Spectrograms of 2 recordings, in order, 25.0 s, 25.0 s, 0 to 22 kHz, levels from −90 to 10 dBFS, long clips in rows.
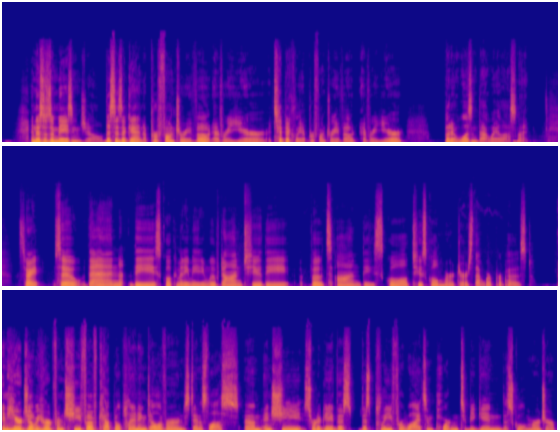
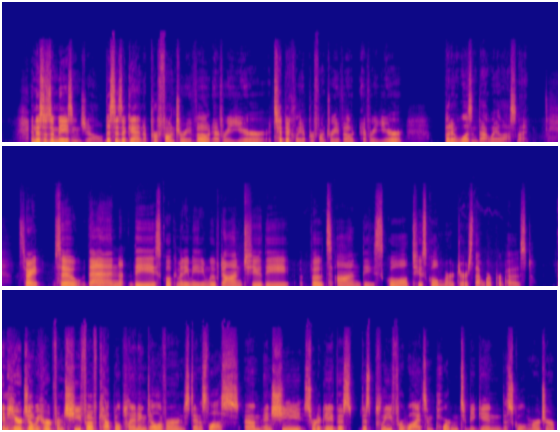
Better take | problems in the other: first | thin; somewhat; fading below 350 Hz

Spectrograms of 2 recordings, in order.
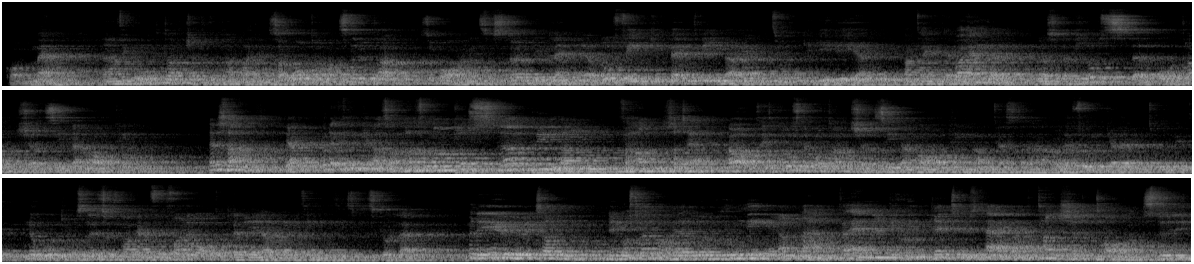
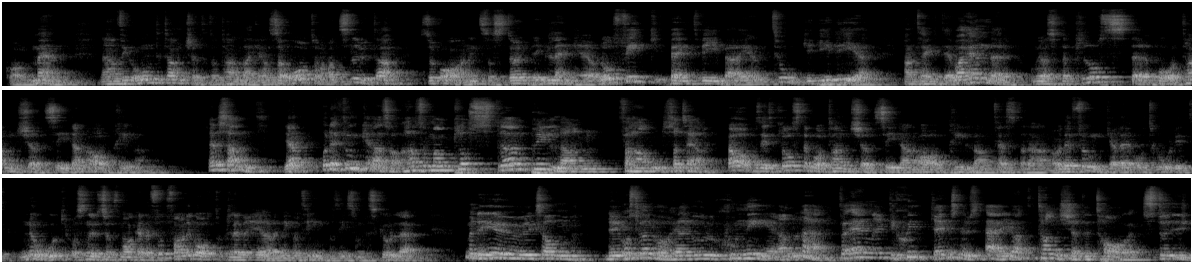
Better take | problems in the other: second | room echo; strong; dies away in 3 s; slight in the second // off-mic speech; far; far in the second

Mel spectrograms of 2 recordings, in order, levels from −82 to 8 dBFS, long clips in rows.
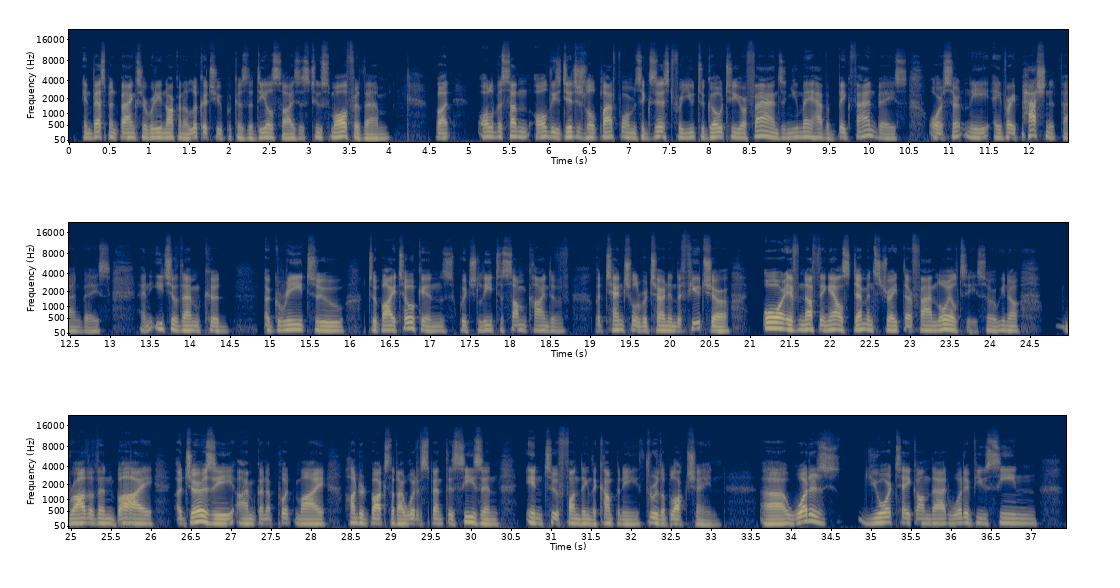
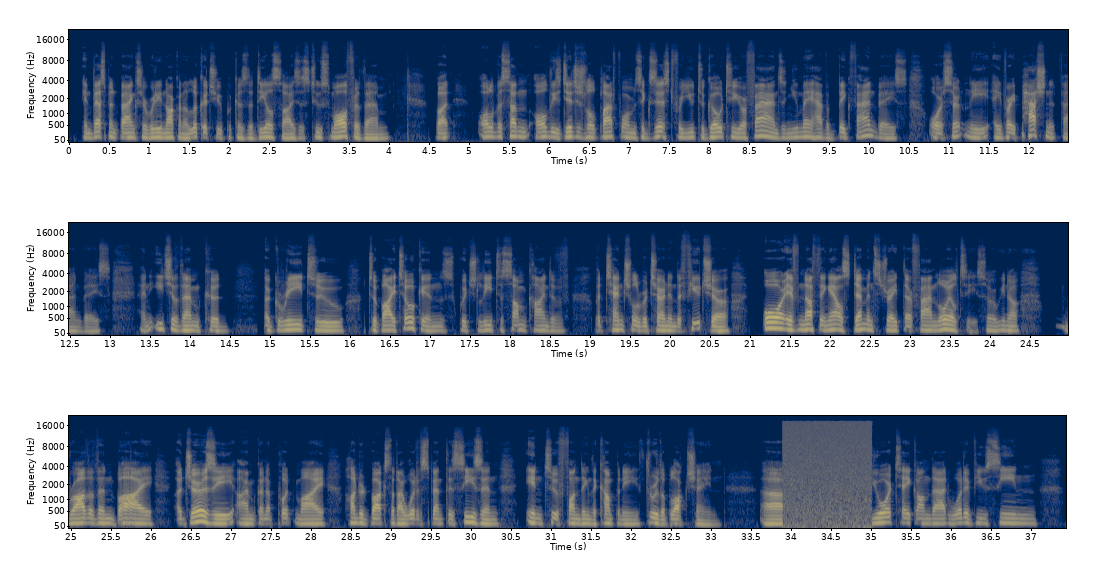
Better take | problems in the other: first | audio cutting out; filled with static; at 34 s for 1 s

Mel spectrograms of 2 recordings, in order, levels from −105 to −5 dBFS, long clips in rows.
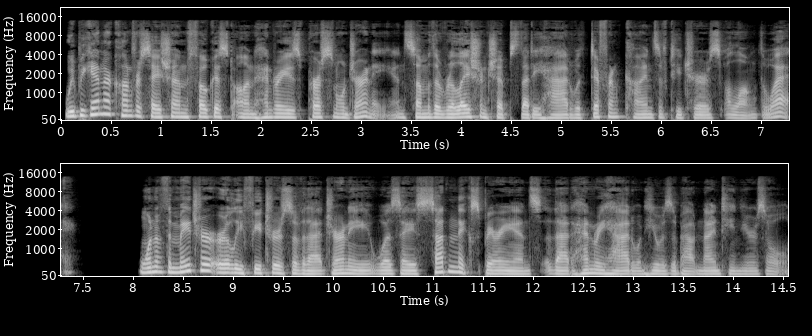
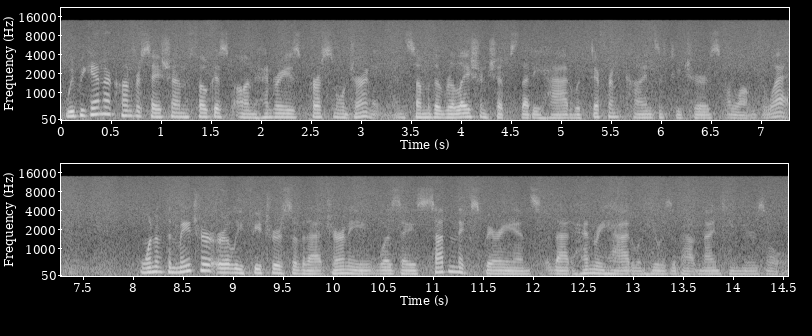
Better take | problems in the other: first | hiss; loud; throughout; 6 dB below the speech

